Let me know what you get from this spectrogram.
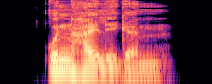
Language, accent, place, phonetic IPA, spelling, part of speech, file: German, Germany, Berlin, [ˈʊnˌhaɪ̯lɪɡəm], unheiligem, adjective, De-unheiligem.ogg
- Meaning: strong dative masculine/neuter singular of unheilig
